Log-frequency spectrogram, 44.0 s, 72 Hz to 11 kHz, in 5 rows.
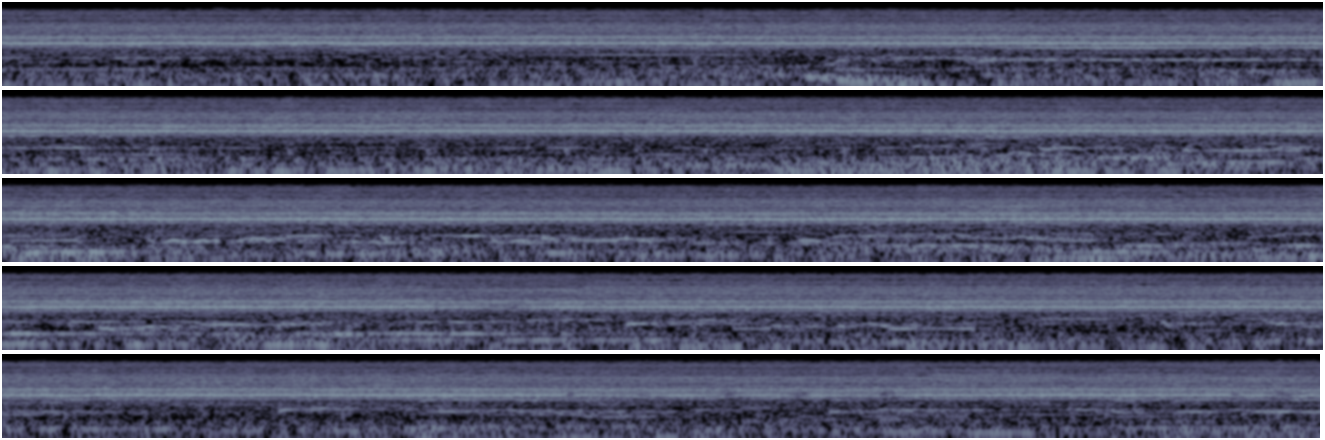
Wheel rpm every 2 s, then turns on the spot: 0, 0, 0, 0, 0, 0, 0, 0, 0, 0, 0, 0, 0, 0, 0, 0, 0, 0, 0, 0, 0, 0.
none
